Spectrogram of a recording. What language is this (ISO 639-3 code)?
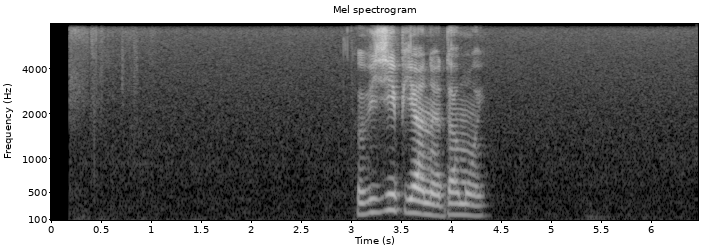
rus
